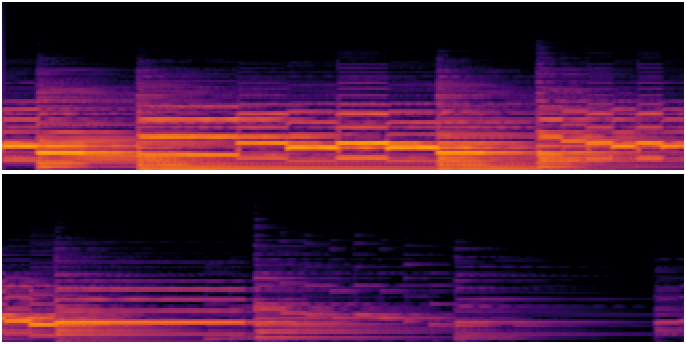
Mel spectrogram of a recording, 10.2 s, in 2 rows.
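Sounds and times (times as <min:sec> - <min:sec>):
piano: 0:00.0 - 0:10.2
bassoon: 0:01.0 - 0:06.9.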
